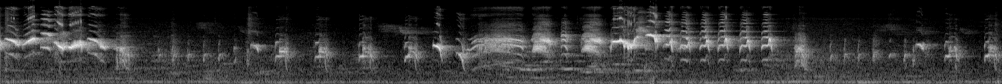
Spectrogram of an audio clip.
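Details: Moulting Chinese hwamei in a cage delivers a loud slurred whistled opening, a pause of short chirps, then a burst of fast repeated notes and scattered calls.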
